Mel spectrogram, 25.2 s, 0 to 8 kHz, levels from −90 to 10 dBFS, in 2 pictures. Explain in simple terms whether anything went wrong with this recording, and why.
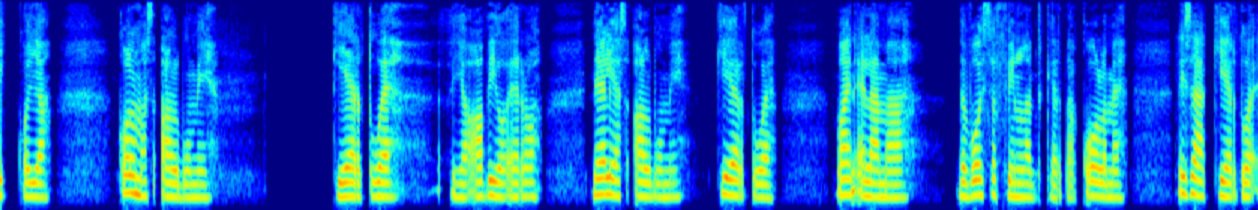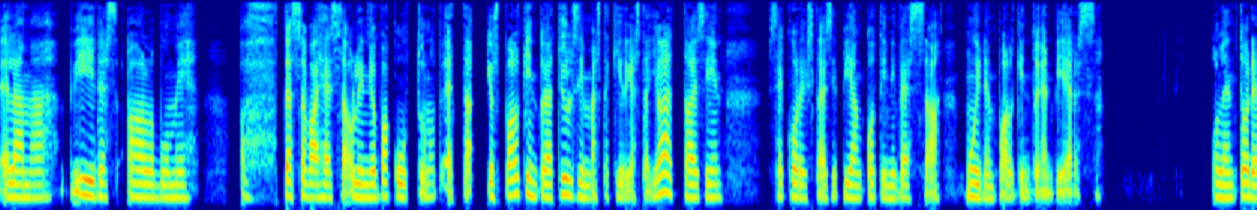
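Aliasing throughout, 0 to 25 s: the sample rate was lowered without filtering first, so sound above 8 kHz folds back as wrong, gritty, metallic pitches.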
